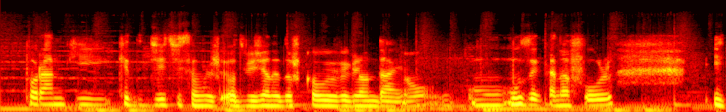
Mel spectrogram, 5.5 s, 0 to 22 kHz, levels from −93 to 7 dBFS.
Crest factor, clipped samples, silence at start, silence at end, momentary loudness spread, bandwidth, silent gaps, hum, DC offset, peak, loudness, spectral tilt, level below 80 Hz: 12 dB; under 0.1%; 0 s; 0 s; 7 LU; 8 kHz; none; none; under 0.1%; -8 dBFS; -21 LUFS; -5.5 dB/octave; -36 dBFS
